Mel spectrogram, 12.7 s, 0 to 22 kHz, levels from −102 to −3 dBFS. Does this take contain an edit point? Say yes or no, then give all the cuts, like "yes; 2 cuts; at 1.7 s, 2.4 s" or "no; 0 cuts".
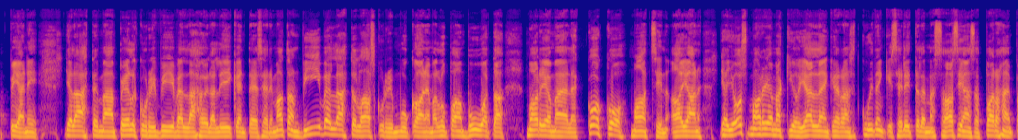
no; 0 cuts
